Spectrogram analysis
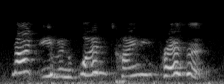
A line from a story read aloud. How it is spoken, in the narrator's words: squeaked Mouse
